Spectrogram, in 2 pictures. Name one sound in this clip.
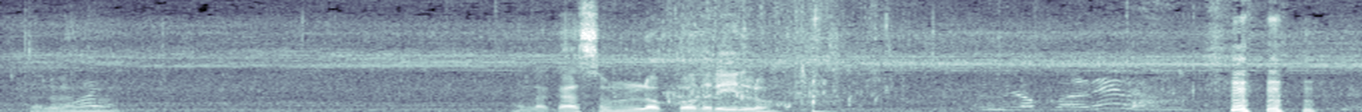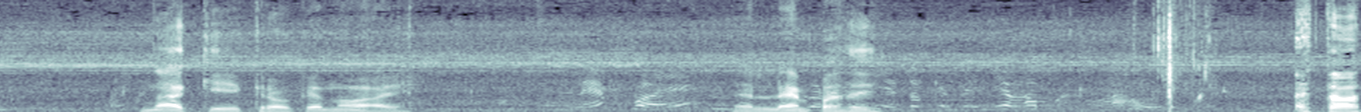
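A swimmer splashes through calm water.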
